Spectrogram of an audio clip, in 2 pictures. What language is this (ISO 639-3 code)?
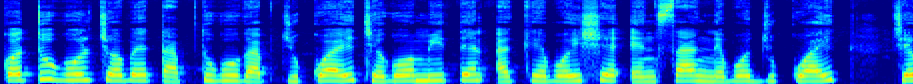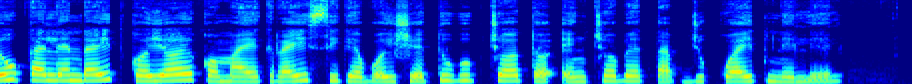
kln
